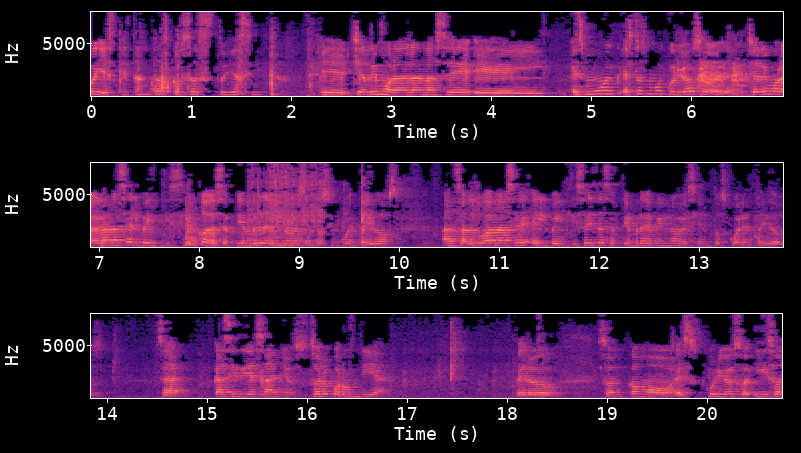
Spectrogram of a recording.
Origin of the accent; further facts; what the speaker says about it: Mexico; yo soy mexicana, soy fronteriza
